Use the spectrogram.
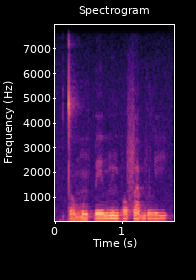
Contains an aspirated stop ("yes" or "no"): no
